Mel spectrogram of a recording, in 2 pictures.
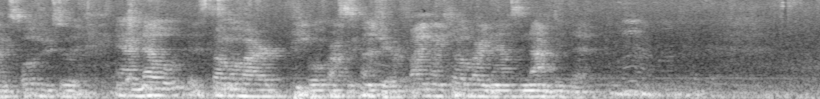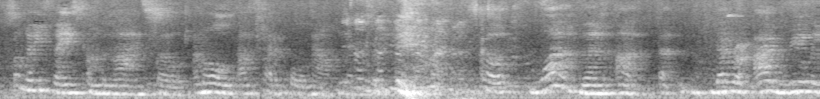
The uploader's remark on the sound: LIVE at #SXSWEDU2022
